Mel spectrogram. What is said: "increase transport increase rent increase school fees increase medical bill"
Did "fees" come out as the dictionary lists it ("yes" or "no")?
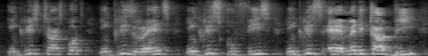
no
